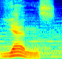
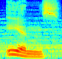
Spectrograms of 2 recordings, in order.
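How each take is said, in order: First: The name begins with a y sound. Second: The name begins with a vowel sound. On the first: "like if it was Y, like Jens, that's fine" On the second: "it's pronounced I E N S"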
